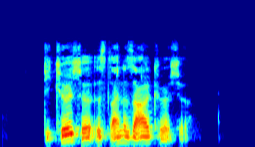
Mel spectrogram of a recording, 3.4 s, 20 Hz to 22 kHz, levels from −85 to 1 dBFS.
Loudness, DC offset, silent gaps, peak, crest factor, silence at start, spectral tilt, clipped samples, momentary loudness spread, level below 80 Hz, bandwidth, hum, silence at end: -19 LUFS; under 0.1%; none; -2 dBFS; 18 dB; 0.6 s; -6 dB/octave; under 0.1%; 18 LU; -64 dBFS; 8 kHz; none; 0.9 s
